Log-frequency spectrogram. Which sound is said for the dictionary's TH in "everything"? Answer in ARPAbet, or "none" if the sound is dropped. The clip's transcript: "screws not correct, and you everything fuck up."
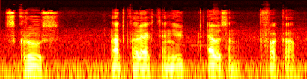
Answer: S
